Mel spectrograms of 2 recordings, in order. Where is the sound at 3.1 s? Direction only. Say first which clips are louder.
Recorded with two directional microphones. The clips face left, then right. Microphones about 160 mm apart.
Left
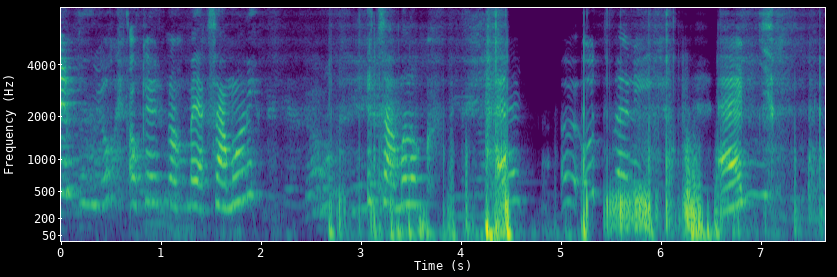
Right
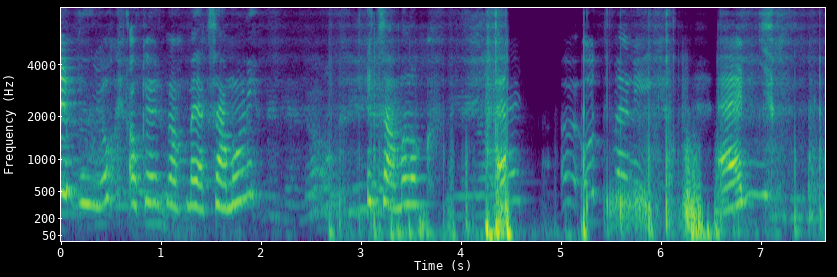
Right 8 dB; 30° right (ahead or behind).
